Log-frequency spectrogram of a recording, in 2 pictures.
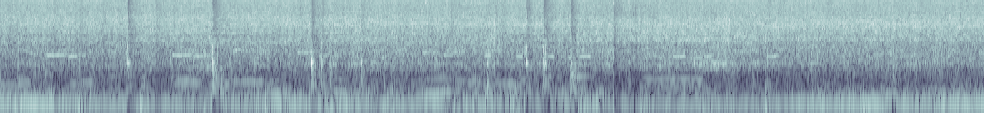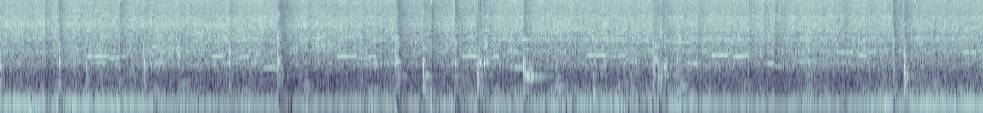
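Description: Minced meat sizzling in a steel wok, with a metal ladle and spatula scraping and clinking against the pan as it is stirred.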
